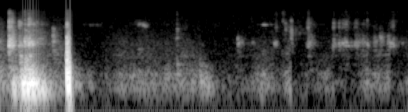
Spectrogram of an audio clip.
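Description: Stiff picture cards being handled: a brief soft rustle, then a single sharp tap just under a second in, followed by near silence in the room.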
